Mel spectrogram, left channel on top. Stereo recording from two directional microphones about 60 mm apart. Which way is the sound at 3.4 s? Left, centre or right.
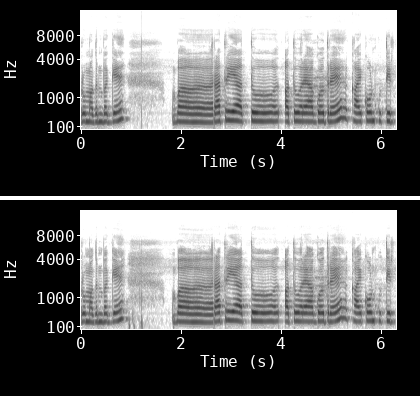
Left.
